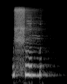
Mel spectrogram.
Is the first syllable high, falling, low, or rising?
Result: high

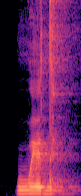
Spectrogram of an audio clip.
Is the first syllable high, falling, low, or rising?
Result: high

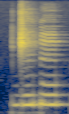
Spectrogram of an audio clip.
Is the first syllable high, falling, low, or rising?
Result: high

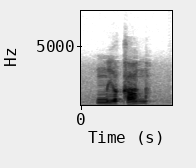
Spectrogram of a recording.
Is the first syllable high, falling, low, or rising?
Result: rising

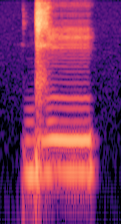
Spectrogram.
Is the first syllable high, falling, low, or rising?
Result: low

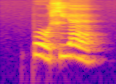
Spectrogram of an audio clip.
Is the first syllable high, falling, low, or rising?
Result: falling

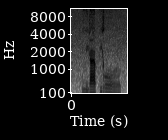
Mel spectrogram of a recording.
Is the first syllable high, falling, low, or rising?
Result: rising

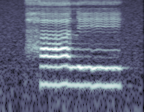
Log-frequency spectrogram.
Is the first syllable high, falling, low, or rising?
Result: high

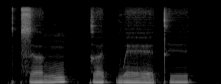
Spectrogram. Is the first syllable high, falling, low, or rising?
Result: rising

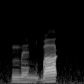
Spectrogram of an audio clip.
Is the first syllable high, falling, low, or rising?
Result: low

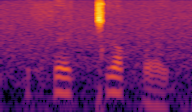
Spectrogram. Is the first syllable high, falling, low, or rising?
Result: high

